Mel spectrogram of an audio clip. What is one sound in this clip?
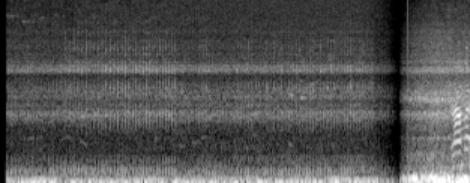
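Motorcycle engines idle and rumble nearby.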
